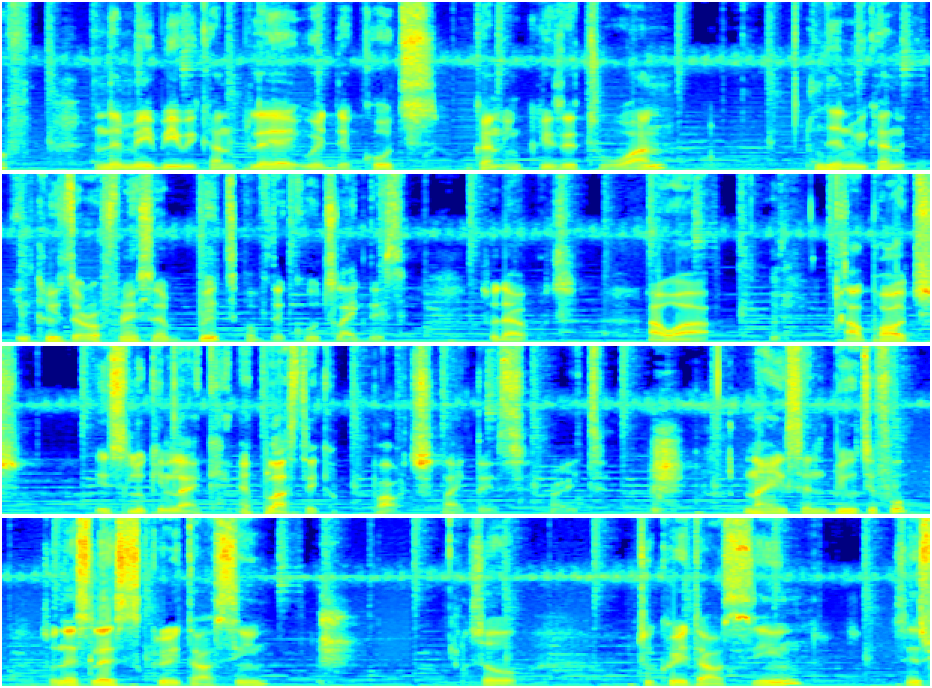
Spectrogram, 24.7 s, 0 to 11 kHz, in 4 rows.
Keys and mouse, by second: 11.9-13.5 middle drag, 14.5-18.9 middle drag, 22.9-24.7 middle drag.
